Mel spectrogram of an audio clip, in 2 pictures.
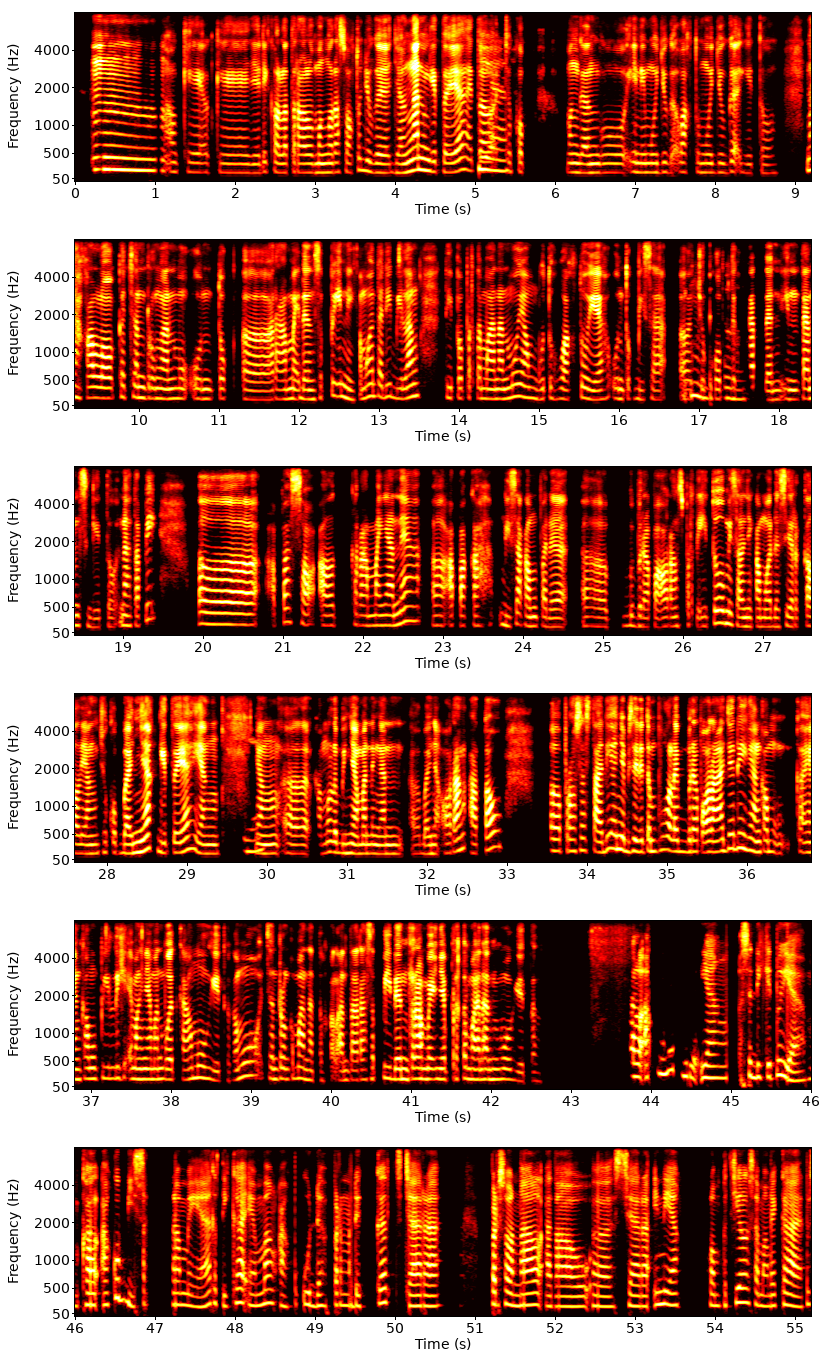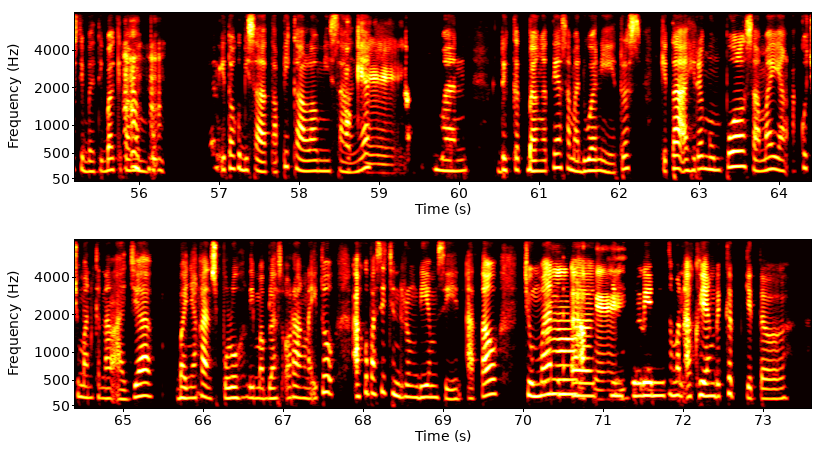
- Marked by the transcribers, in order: other background noise; tapping; laughing while speaking: "ramainya pertemananmu"; unintelligible speech; unintelligible speech
- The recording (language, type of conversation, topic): Indonesian, advice, Bagaimana cara mendapatkan teman dan membangun jaringan sosial di kota baru jika saya belum punya teman atau jaringan apa pun?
